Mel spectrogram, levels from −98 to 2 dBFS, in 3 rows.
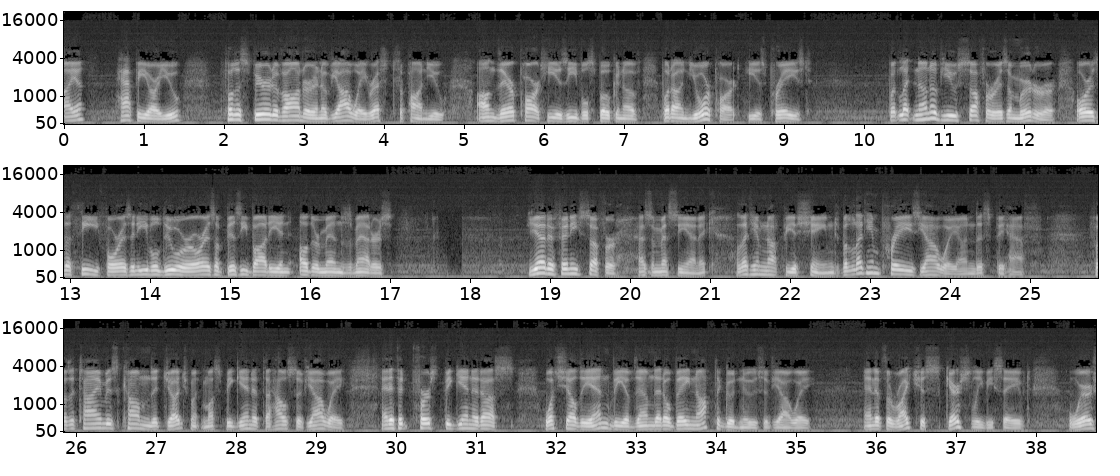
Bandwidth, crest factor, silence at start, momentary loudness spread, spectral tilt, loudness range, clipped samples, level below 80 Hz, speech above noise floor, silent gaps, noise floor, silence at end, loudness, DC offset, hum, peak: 15.5 kHz; 18 dB; 0 s; 10 LU; -7.5 dB/octave; 5 LU; under 0.1%; -46 dBFS; 25 dB; none; -44 dBFS; 0 s; -19 LUFS; 0.1%; none; 0 dBFS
